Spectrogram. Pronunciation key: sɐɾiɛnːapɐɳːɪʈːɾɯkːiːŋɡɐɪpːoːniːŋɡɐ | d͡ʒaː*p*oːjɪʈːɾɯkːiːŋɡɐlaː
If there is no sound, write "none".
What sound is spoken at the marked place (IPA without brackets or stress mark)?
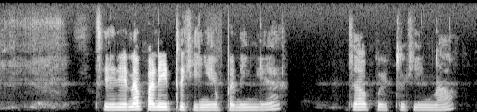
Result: p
